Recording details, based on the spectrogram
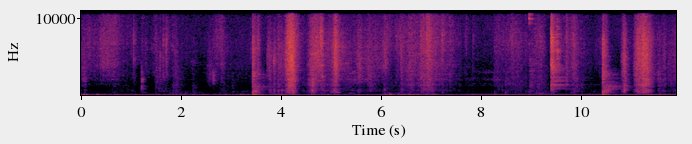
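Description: Indoor knocks, clatters and rustling over a steady low hum, with no animal voice heard.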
